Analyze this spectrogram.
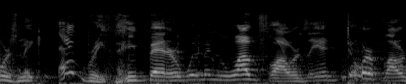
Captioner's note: laughing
